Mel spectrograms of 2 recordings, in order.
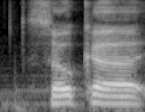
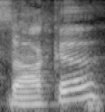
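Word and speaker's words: Sokka: sound super annoying and soccer is like that level don't you ever say his name like that saka sorry saka sorry saka you ong shall we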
